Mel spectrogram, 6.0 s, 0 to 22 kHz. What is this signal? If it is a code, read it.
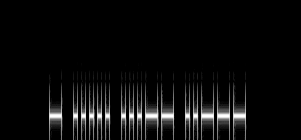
Morse code, heard as a keyed tone, about 15 wpm, 700 Hz. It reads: T532
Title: Numbers - Contest Style - 4-Digit 15wpm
